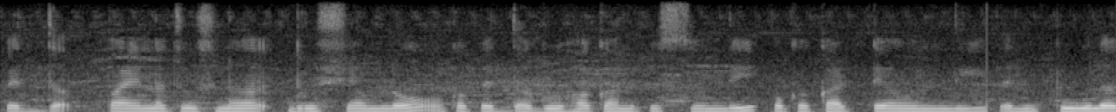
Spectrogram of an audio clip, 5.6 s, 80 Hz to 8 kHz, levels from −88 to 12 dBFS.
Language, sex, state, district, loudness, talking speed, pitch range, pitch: Telugu, female, Telangana, Karimnagar, -18 LUFS, 150 wpm, 180-190 Hz, 185 Hz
